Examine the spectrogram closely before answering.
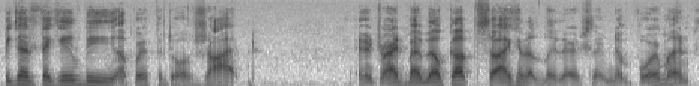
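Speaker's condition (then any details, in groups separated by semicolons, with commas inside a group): Friedreich ataxia, severe; progressive neuromuscular disease; advanced, abilities lost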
